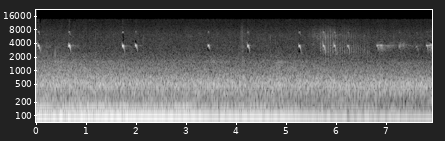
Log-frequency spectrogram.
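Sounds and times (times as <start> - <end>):
male bird singing its song near a road: 0.0 - 0.9, 1.6 - 2.1, 3.4 - 4.4, 5.2 - 7.9
constant low rumble of road traffic: 0.0 - 7.9.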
